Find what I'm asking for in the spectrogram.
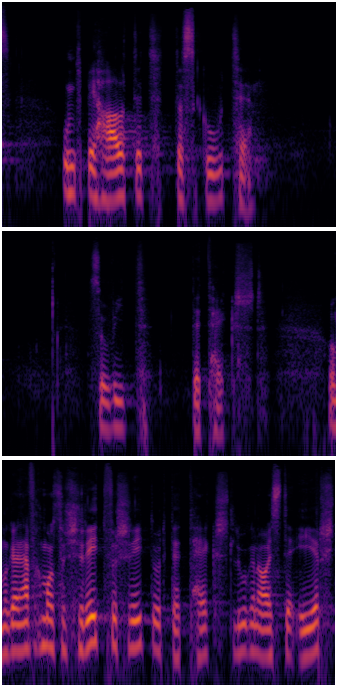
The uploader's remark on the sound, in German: Die Aufnahme wurde im 9:15 Uhr Gottesdienst gemacht.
